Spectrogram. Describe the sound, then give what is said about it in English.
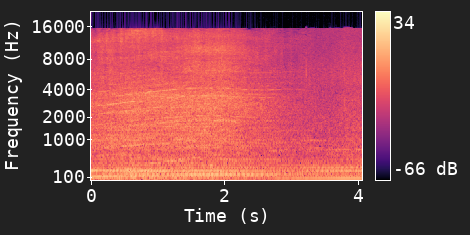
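A heavy bus engine rumbles steadily as the vehicle drives along, a loud, continuous low drone with a slight fade in the last second. No voices. “By bus?”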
